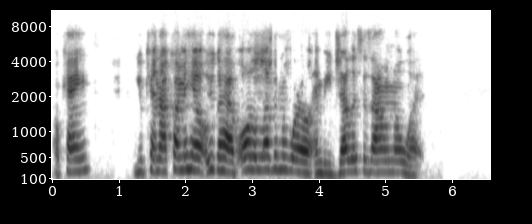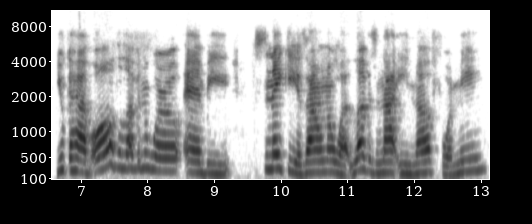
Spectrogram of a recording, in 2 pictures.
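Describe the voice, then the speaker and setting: Over slightly dull, lo-fi call audio, a woman with a fairly high voice and moderate pace instructs a live class in spiritual healing. As a pendulum energy healer, she speaks in a colloquial, direct and emphatic manner.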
